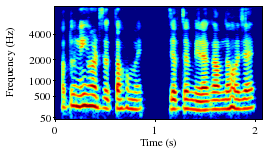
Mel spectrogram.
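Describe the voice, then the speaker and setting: A dominant young man who speaks softly and will not back down, as a woman voices him in a fan-story reading. The delivery is hushed and fast, and the recording is dry and close. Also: medium pitch, steady tone, no echo, natural voice. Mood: insistent.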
